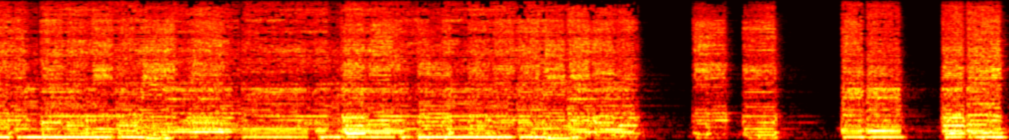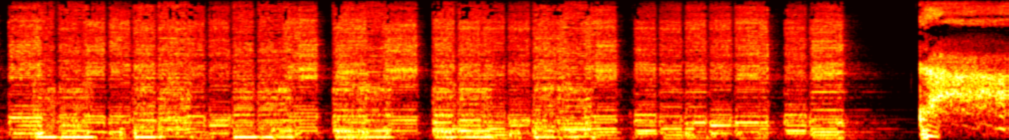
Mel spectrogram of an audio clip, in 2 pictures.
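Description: A pop tune played entirely by buzzing, whirring printers and floppy drives, with mechanical tones stepping through a melody and bassline, loud and close, broken by a few brief stop-start gaps.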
